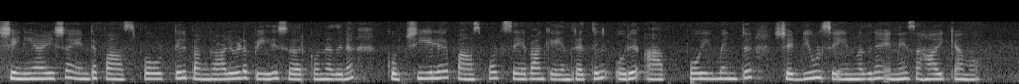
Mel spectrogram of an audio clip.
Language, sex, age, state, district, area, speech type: Malayalam, female, 18-30, Kerala, Alappuzha, rural, read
